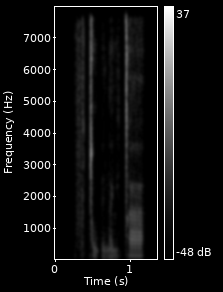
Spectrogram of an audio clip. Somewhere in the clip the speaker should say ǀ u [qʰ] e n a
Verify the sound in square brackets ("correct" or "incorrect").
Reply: incorrect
